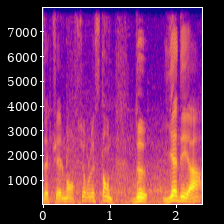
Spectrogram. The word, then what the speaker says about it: Yadea: sur le stand de yadea alors à prononcé plus exactement y a 10 si vous souhaitez le dire à la chinoise en tout cas c'est comme ça qu'il faut le prononcer oui c'est un constructeur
